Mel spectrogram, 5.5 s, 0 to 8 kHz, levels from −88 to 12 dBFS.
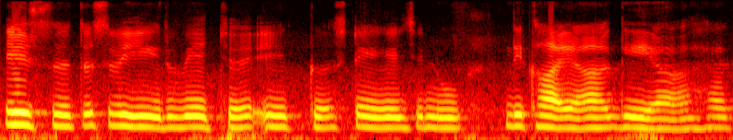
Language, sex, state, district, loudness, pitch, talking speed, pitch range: Punjabi, female, Punjab, Kapurthala, -16 LUFS, 185 Hz, 100 wpm, 180-200 Hz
